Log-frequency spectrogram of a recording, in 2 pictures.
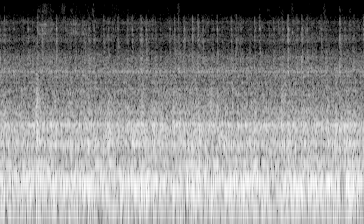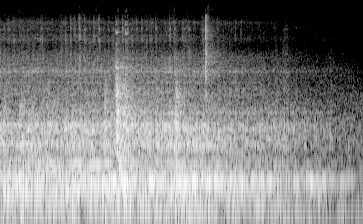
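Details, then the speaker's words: Old Rockwell Delta drill press after repair of severe spindle runout, Forstner bit fitted: steady, even motor hum with a clean spindle tone and no wobble or rattle as it winds down; runout much improved, normal running. "all right so that was a very unscientific method of uh testing the run out on that guy but i can just tell it's like it it's so much better"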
